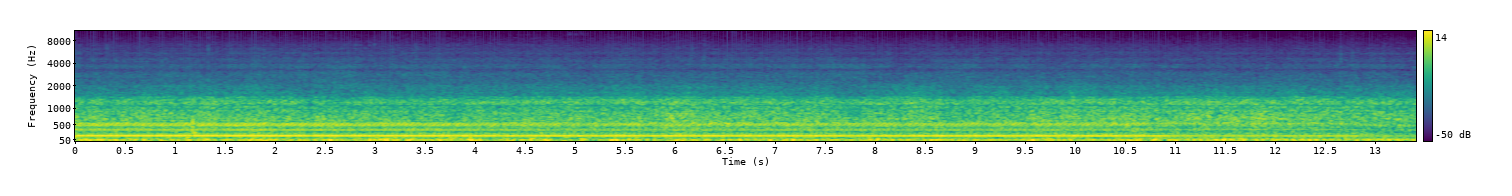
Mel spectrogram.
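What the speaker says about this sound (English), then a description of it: "the exhaust is Corsa exhaust." A car fitted with a Corsa exhaust cruises steadily, its low engine drone holding a constant loud hum throughout with no pauses.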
